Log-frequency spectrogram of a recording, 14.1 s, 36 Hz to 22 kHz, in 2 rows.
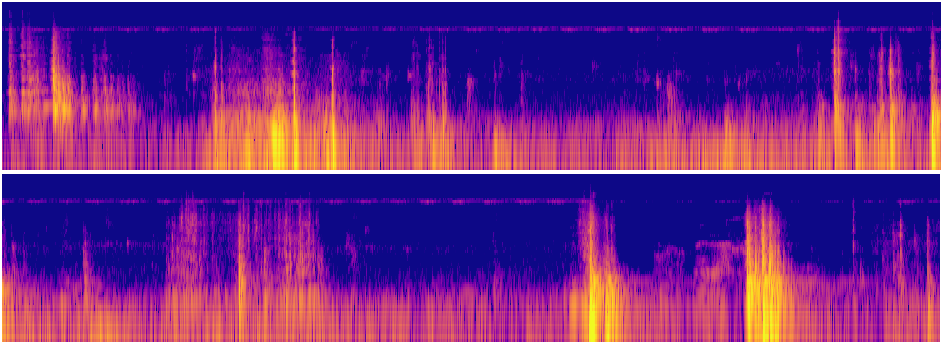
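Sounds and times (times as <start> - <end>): plastic cooler lid clunking: 0.0 - 1.0
hand rummaging through ice water: 6.0 - 9.7.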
